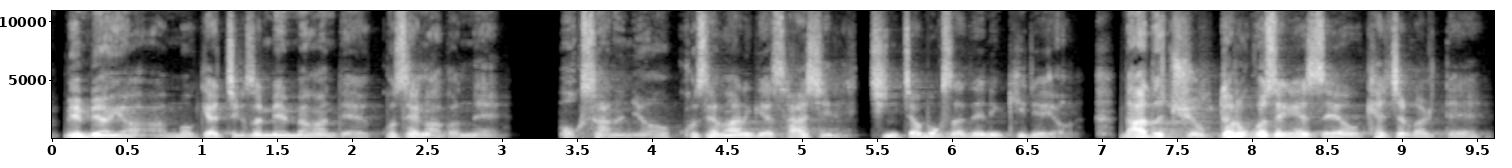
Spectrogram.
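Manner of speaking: ordinary talk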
